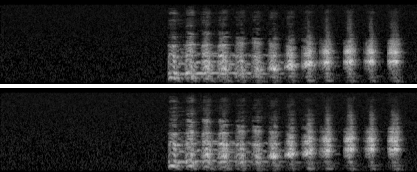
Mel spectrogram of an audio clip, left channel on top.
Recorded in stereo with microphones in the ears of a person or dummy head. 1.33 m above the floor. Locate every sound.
1.7 s laughter: 30° left (ahead or behind), 2.5 m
